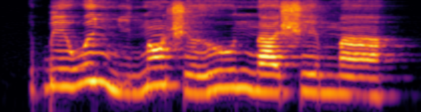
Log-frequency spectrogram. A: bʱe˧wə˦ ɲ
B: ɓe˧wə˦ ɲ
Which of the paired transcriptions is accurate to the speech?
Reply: B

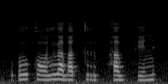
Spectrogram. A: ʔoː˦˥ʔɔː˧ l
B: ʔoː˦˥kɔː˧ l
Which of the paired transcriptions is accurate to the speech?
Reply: B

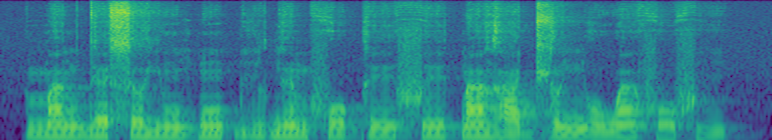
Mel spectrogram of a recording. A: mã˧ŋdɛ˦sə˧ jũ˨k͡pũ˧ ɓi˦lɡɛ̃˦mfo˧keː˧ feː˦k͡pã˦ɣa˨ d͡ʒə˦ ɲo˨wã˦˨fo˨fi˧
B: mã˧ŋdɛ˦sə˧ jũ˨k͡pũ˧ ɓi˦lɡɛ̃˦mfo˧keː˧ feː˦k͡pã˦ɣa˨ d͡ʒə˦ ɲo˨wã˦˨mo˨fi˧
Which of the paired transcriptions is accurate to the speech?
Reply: A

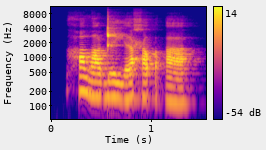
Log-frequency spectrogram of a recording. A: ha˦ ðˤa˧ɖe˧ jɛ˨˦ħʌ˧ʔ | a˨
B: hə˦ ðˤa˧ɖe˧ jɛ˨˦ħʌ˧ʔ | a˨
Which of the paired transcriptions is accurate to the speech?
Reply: B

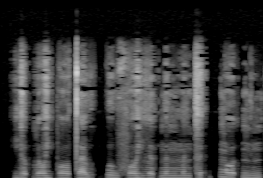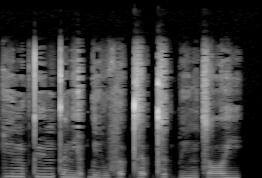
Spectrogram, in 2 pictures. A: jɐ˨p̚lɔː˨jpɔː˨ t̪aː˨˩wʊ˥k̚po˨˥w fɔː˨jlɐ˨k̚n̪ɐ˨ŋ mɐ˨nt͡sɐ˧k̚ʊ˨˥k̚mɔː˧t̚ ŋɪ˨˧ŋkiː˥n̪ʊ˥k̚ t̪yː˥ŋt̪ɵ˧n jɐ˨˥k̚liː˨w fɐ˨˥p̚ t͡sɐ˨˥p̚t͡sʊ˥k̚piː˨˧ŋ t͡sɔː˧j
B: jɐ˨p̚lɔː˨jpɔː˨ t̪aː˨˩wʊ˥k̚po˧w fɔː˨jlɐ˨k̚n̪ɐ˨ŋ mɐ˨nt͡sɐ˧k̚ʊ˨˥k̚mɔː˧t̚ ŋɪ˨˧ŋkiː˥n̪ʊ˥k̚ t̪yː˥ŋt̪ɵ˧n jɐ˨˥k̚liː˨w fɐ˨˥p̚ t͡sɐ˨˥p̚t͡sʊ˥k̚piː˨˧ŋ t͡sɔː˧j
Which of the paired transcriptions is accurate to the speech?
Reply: B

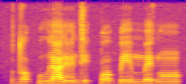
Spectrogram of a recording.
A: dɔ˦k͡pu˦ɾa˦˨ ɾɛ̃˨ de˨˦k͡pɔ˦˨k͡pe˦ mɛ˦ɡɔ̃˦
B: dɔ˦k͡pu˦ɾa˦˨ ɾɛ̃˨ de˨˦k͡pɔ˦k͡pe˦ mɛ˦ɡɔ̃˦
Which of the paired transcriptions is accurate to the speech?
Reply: B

